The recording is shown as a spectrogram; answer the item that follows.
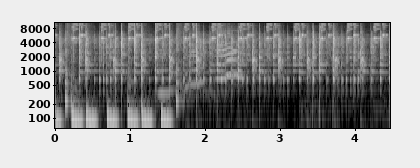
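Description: Balkan Roma dance band music with a fast kick drum beat of about four a second and sharp, cowbell-like percussion; about a second and a half in the kick drops out, leaving the percussion and a melodic line.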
